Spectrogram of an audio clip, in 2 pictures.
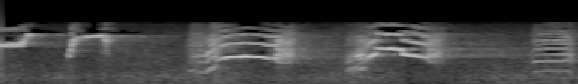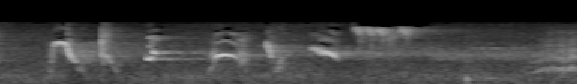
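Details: Tutor song of a rare bird, recorded for training a White-rumped shama (kacer): rich, varied phrases of arched whistles, rapid rattles and sharp clicks, each burst separated by brief gaps.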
